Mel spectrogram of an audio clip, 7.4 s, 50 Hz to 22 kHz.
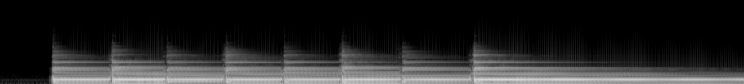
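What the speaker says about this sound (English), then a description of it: "we're playing this note 8 times" A single bass guitar note on the third string at the 5th fret, plucked eight times in a steady rhythm, each attack ringing into the next with a long sustain at the end, close and clear with no talk.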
